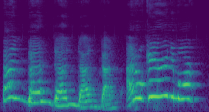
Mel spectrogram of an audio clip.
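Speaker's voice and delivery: rising to a high, loud exasperated cry; giving up. Pretend. Quitting the game after endless hours, high exasperated cry. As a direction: throw up your hands and quit. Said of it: "be just like".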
